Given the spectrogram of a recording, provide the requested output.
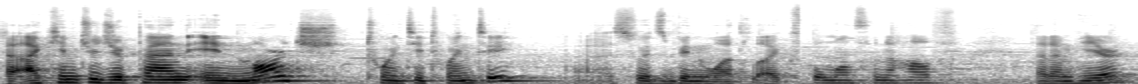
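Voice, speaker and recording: A man of medium pitch speaks in a French accent at a moderate pace with ordinary pitch variation, music playing in the background. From France. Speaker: voice actor. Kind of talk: interview answer. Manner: casual, hesitant.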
